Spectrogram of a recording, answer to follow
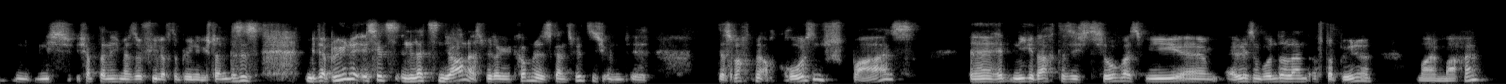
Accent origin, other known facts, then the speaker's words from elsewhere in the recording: Lunzenau, Saxony, Germany; moved away as an adult; also born or lived in Burgstädt; now in Dresden, Germany; ich bin äh, äh, in Burgstadt geboren, das ist äh, von Chemnitz Richtung Leipzig. Ja. Ähm, bin da aufgewachsen in Lunzenau in Rochlitz, äh, an der Zwickauer Mulde quasi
